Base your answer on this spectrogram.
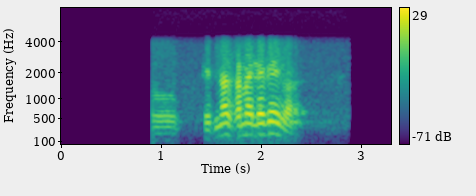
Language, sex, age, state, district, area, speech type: Hindi, male, 60+, Uttar Pradesh, Lucknow, urban, conversation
